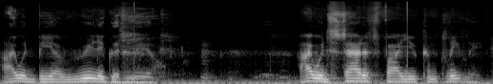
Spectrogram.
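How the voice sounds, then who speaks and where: A man voicing a large, selfless billy goat in a told folk tale, calm and solemn. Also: medium pitch, moderate pace, a little hiss or hum, natural voice. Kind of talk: storytelling.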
